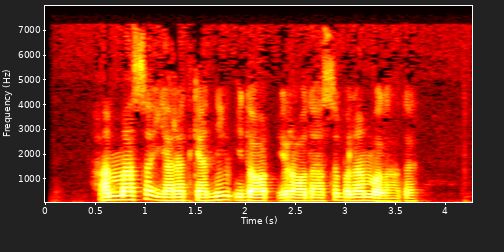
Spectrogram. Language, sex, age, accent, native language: Uzbek, male, 18-24, Toshkent viloyati, Uzbek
